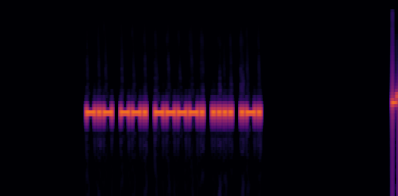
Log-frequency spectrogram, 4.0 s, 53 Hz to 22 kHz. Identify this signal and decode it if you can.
Morse code, heard as a keyed tone, about 40 wpm, 700 Hz. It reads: KG9HR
